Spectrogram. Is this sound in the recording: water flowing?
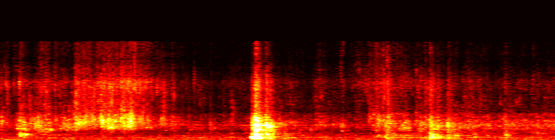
yes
